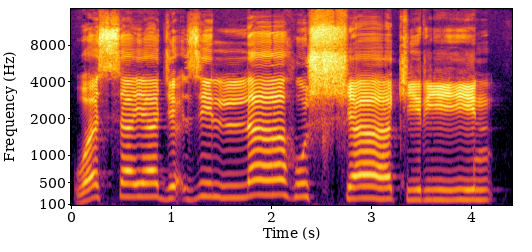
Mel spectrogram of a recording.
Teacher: shin dia ada tanda sabdu, kita kena belanja lebih sikit.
